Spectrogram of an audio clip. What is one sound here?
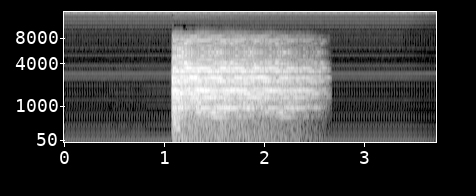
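A bright electronic chime sounds when a game puzzle is completed.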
